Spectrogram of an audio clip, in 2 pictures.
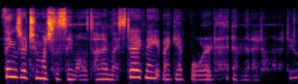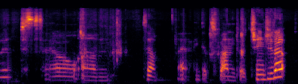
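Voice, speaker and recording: A soft-spoken woman chatting casually as host of a guided ASMR meditation, rambling with pauses and sometimes dropping near a whisper. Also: a little high, lively intonation, husky, no room sound, far from the mic, low-quality recording.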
